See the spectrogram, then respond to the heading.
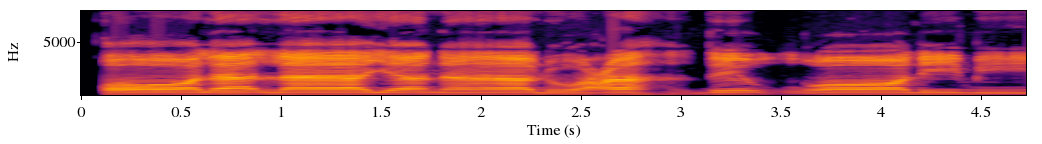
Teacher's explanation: وقف کریں گے تو نون کو سائلنٹ کریں گے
